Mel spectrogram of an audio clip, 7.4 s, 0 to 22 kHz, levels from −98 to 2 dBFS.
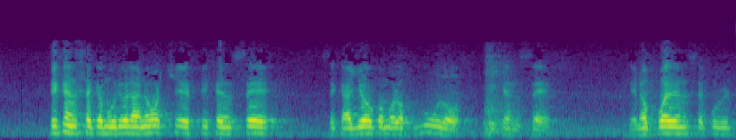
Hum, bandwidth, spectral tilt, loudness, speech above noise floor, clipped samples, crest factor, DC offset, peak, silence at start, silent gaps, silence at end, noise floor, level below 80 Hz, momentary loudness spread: none; 4.2 kHz; -10.5 dB/octave; -17 LUFS; 40 dB; under 0.1%; 16 dB; under 0.1%; -2 dBFS; 0.5 s; none; 0.05 s; -57 dBFS; -68 dBFS; 16 LU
